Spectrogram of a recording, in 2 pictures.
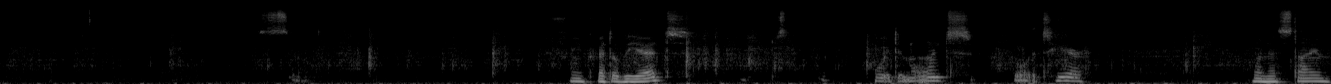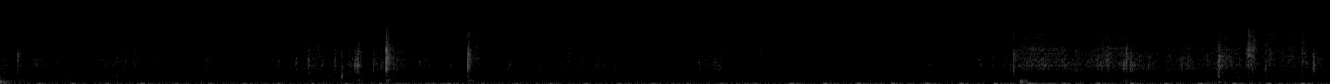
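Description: Plastic cords rustle and tick as fingers weave them close by.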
